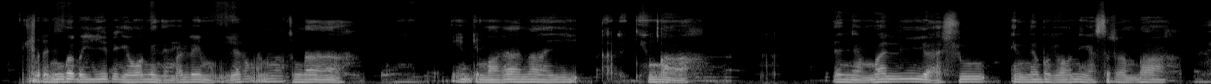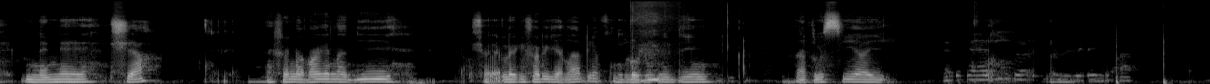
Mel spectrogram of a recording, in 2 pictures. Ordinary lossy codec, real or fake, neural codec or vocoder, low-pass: none; fake; codec, 44.1 kHz, 2.6 kbps, SNAC; none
